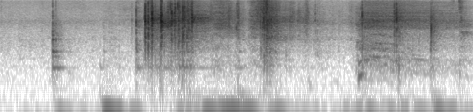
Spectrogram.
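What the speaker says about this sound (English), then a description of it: "So I'm going to give it a couple of shuffles here." Several bursts of tarot cards being riffled and shuffled close by, crisp flapping rustles repeating over a few seconds with short pauses between.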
